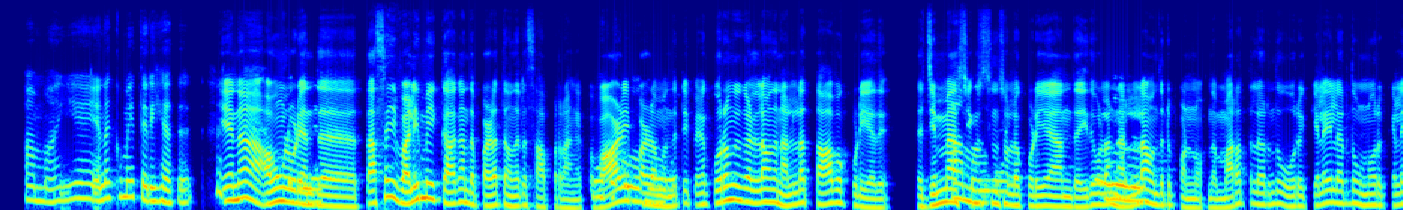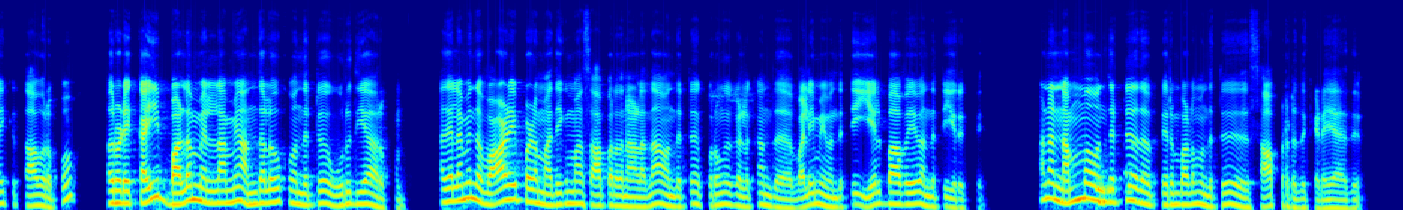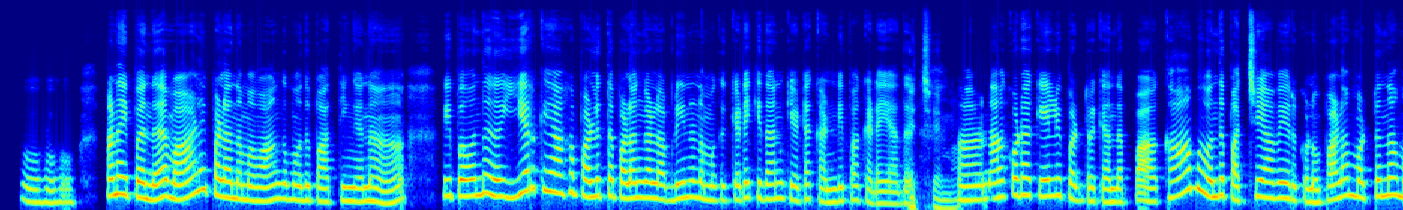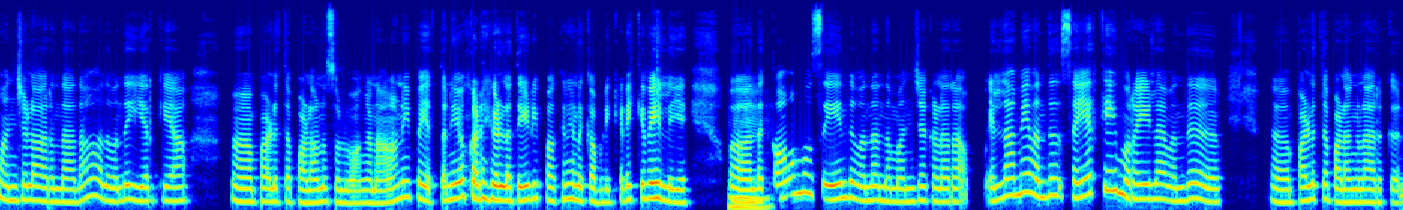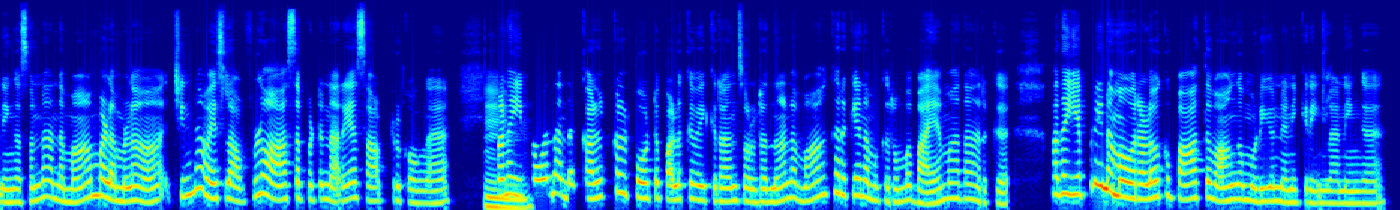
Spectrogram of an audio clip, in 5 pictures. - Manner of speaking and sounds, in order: anticipating: "ஆமா, ஏன்?"; laugh; drawn out: "அந்த"; in English: "ஜிம்னாஸ்டிக்ஸ்சுன்னு"; horn; laughing while speaking: "நானும் இப்ப எத்தனையோ கடைகள்ல தேடிப் பாக்குறேன். எனக்கு அப்படி கிடைக்கவே இல்லயே"; drawn out: "ம்"
- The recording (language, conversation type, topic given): Tamil, podcast, பருவத்துக்கேற்ப பழங்களை வாங்கி சாப்பிட்டால் என்னென்ன நன்மைகள் கிடைக்கும்?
